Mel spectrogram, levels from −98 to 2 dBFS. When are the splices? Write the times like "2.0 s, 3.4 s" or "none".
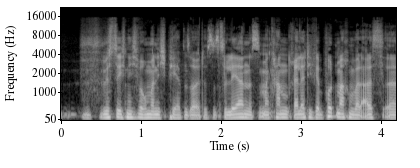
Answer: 1.5 s, 2.0 s, 2.5 s, 3.2 s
